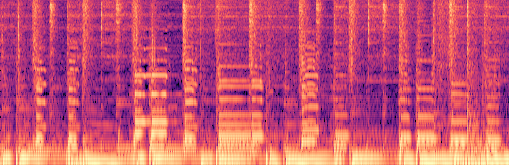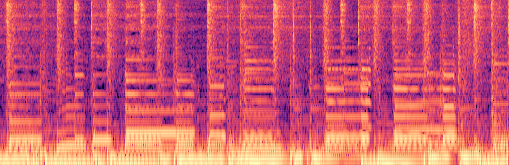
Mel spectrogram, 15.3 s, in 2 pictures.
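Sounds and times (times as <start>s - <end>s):
bossa nova backing track: 0.0s - 15.2s.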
